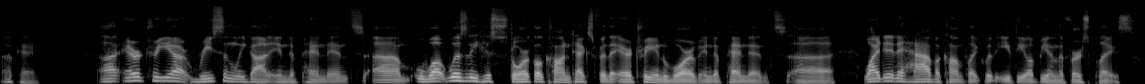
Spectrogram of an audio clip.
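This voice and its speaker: Low-voiced male podcast host. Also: normal speed, dry recording, clean studio sound. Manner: relaxed, asks short questions with fillers. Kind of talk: casual interview questions.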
